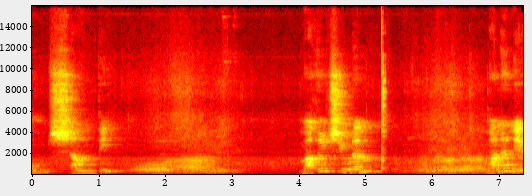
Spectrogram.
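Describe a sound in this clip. A woman speaks with animation into a microphone, amplified through loudspeakers in a large room.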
